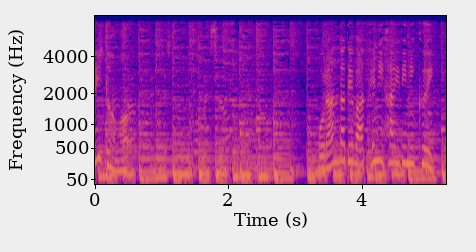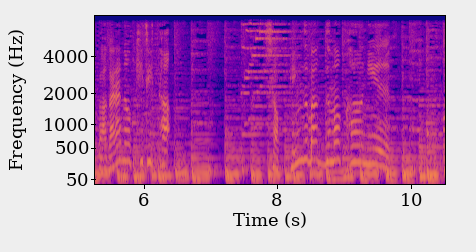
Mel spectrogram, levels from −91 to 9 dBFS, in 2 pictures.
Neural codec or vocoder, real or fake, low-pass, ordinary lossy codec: none; real; 7.2 kHz; none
